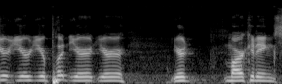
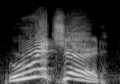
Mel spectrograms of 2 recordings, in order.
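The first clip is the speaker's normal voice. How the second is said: rising, louder ring-announcer call; drawn-out, high shouted hype intro; big announcer introduction; 5 semitones higher, 4 dB louder, slower than usual. Real, not acted. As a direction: build up to the guest's name and shout it. Host announcing the guest on stage.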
